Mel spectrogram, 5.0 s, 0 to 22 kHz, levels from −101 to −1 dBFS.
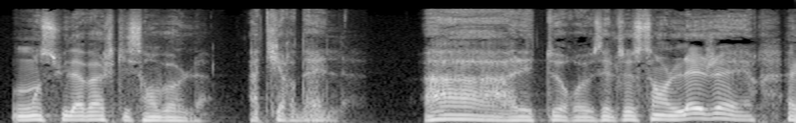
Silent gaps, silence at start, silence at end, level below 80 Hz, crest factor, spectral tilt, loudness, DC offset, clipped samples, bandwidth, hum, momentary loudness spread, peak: none; 0.1 s; 0 s; -44 dBFS; 16 dB; -4.5 dB/octave; -16 LUFS; under 0.1%; under 0.1%; 16.5 kHz; none; 12 LU; 0 dBFS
